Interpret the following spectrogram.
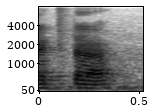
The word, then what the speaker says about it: একটা: এটির প্রকৃত উচ্চারণ হচ্ছে এক। তাহলে একের পরে যদি আমরা একটা ট যুক্ত করি অর্থাৎ টা, তাহলে হয়ে যায় কিন্তু একটা।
